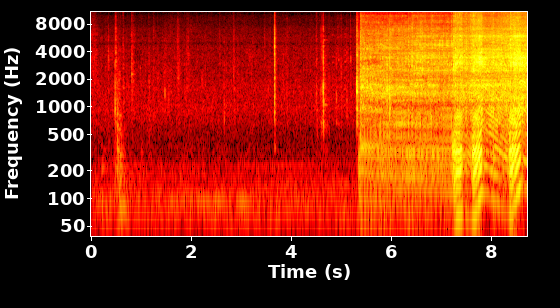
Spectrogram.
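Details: Stihl MS361 chainsaw with new aftermarket cylinder and piston, 28-inch bar and full-comp RS chain, first start-up on a tailgate: quiet, then fires into a high, steady buzz and revs cleanly without stumbling; running normally.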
